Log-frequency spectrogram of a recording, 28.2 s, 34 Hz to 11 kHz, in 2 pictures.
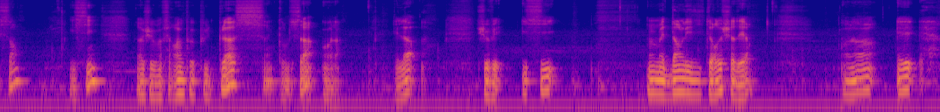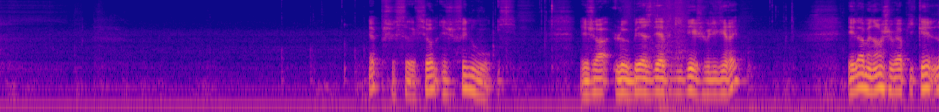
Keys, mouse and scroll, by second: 5.5-8.5 drag, 10.3-13.3 drag, 13.4-14.0 scroll down 1, 14.0 scroll down 4, 14.7 scroll down 2, 15.7-17.9 scroll down 1, 18.3-19.6 drag, 21.0-21.7 drag, 21.7-23.0 middle drag, 23.0 click, 25.9 x, 27.3 click.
